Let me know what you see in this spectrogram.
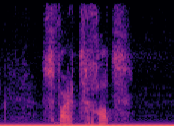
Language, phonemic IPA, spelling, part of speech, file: Dutch, /zʋɑrt ˈxɑt/, zwart gat, noun, Nl-zwart gat.ogg
- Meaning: 1. a black hole, an astronomical phenomenon of extreme gravity 2. a temporary loss of memory 3. a condition of despair and emotional emptiness, often involving self-destructive behaviour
